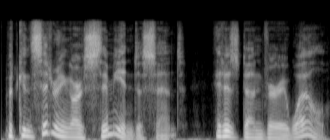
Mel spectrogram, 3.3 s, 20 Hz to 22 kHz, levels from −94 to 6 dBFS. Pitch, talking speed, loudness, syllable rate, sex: 130 Hz, 180 wpm, -18 LUFS, 5.4 syllables/s, male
